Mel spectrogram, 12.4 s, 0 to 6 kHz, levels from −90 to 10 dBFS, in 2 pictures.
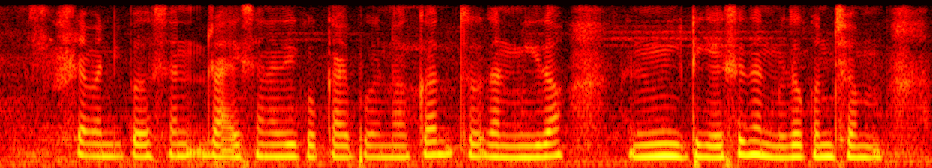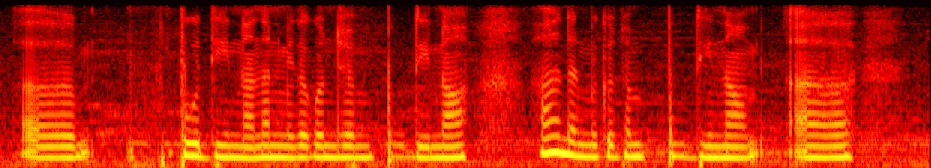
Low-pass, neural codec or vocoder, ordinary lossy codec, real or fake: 5.4 kHz; none; none; real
